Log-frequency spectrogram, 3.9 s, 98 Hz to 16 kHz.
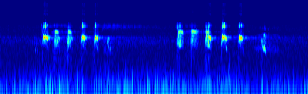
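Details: A female eagle off her egg at the nest, cooling it shortly after midnight on 8 February 2013, gives two bursts of thin, high chittering of six or seven quick piping notes about a second apart, with her mate calling back, over low rumble.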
